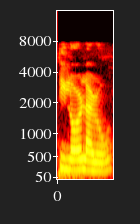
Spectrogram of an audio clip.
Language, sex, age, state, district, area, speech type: Assamese, female, 18-30, Assam, Nagaon, rural, spontaneous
